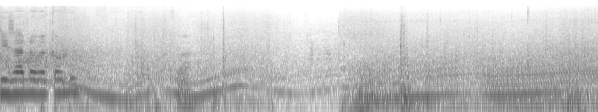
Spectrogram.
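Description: A car engine revs up and pulls away.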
